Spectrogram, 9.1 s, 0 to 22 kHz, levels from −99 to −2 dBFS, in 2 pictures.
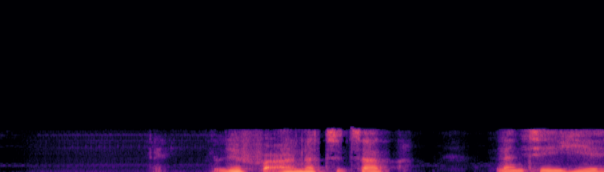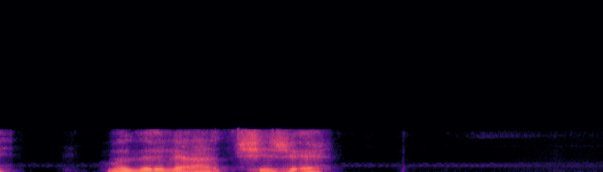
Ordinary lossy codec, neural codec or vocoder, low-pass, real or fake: AAC, 24 kbps; codec, 16 kHz in and 24 kHz out, 0.8 kbps, FocalCodec, streaming, 65536 codes; 5.4 kHz; fake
